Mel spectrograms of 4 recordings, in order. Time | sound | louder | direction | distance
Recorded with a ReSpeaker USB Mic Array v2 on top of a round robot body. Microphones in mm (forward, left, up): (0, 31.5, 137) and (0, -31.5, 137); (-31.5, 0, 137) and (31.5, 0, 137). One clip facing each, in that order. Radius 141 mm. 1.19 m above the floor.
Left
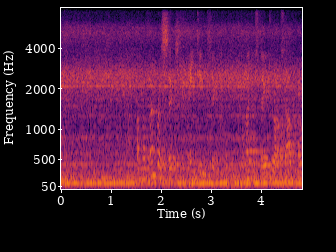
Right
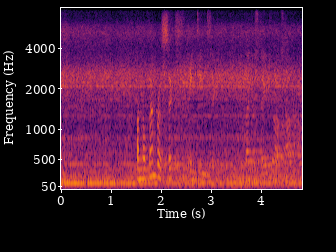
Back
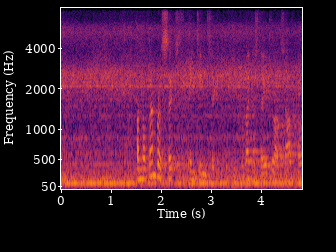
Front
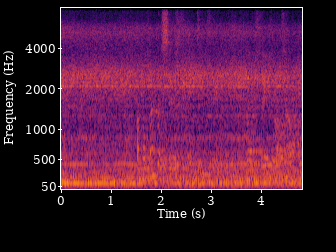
1.5 | a man speaking | right 7 dB, back 10 dB | 130° right | 0.7 m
